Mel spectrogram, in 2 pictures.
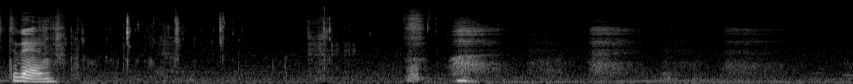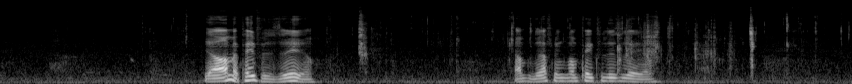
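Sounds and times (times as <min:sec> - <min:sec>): person chewing with wet smacks: 0:00.4 - 0:04.5, 0:09.8 - 0:10.5, 0:11.8 - 0:14.1, 0:15.2 - 0:17.0
person breathing out heavily: 0:04.1 - 0:08.0.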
